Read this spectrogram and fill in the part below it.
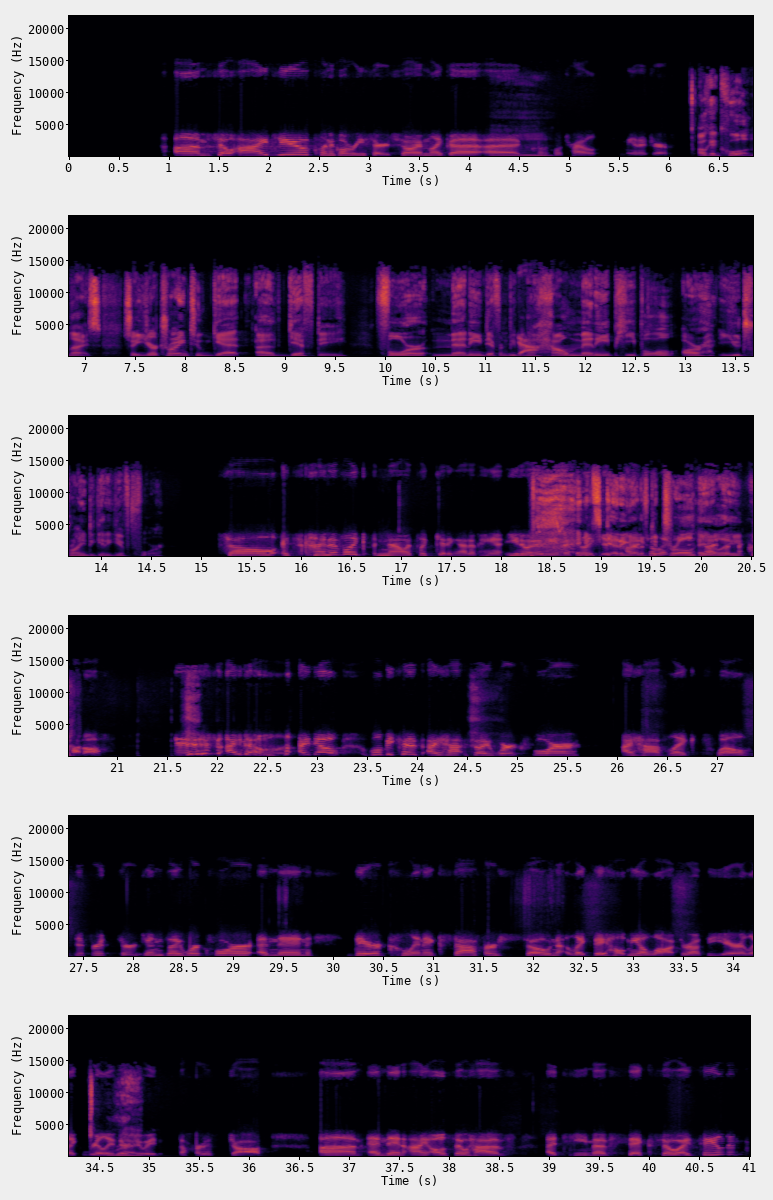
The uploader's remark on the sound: Is alone in the studio, taking phone calls by himself and giving one-on-one coaching.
